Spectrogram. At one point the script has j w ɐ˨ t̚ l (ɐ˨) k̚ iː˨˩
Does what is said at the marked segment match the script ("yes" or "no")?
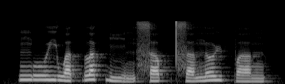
no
